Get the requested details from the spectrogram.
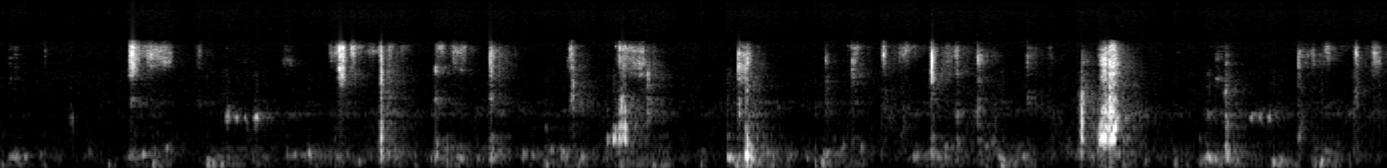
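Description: Trading cards flick and slide against each other in a hand.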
